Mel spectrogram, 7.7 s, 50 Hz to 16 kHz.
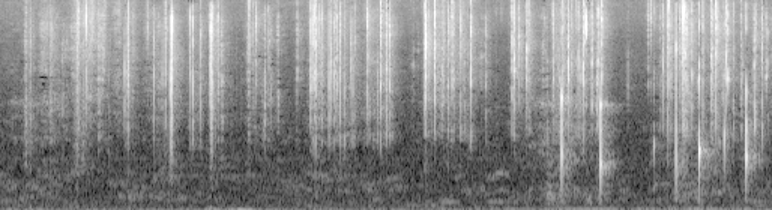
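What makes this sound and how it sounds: A hollow, flexible purple plastic lattice fidget toy is held close and scratched and squeezed with long nails. Dense, crisp crackling and bright scratching fill the clip, broken by sharp clicks and ticks. Toward the end, a few short pinging tones ring out around 1 kHz.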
